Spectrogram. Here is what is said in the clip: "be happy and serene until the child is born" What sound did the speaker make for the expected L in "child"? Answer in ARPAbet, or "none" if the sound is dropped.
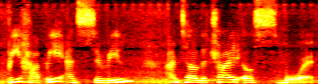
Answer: none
